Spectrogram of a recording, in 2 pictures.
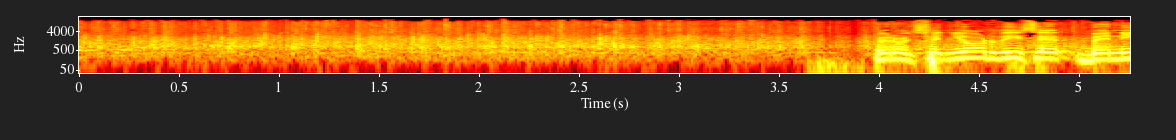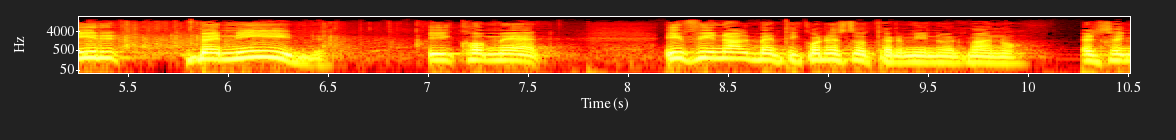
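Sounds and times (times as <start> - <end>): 
audience applause: 0.0 - 7.1
speech: 4.0 - 10.5.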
